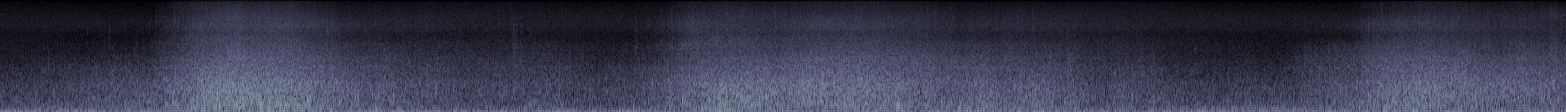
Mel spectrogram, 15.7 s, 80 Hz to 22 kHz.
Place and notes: Gangzui, Linyuan Dist., Kaohsiung City - the waves
Sound of the waves, Beach
Zoom H2n MS+XY
Kaohsiung City, Linyuan District, 港嘴堤防201號, 22 November 2016, 11:47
